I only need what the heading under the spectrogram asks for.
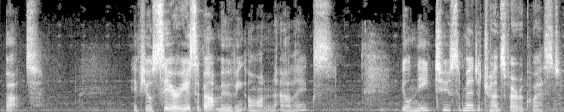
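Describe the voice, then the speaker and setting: An actress playing a calm, businesslike football club manager in a video game cutscene. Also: female voice, fairly low pitch, a little slow, faint music behind.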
